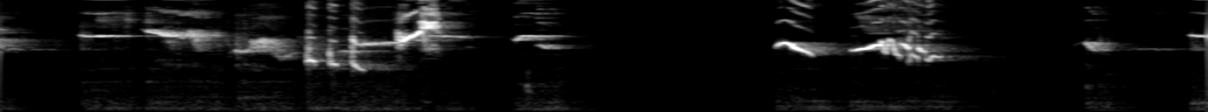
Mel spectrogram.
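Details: Calls of a breeding female white-rumped shama summoning a male: brief clusters of squeaky, slurred whistles and harsh chips, spaced by pauses of about a second.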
